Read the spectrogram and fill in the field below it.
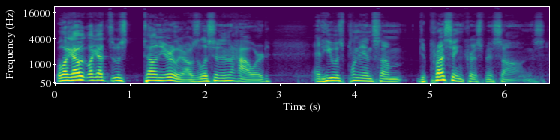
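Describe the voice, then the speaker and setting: Animated storytelling man, dry sound. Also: medium pitch, normal speed, no room sound. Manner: animated storytelling, laughs often. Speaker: podcast host. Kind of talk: casual live podcast chat.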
